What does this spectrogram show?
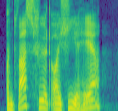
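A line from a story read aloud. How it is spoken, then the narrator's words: Grumbled. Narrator (German): brummte er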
